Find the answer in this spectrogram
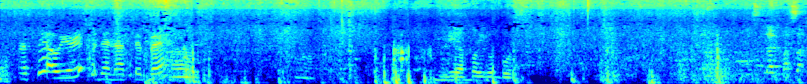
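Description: People talking, among them a high-pitched child's voice, in short bursts with pauses.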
